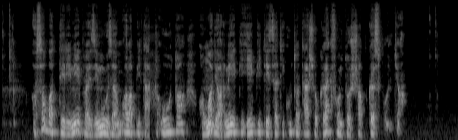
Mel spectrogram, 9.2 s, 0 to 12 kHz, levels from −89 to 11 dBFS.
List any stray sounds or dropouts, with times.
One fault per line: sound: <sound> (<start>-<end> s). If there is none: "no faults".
sound: dropout (3.0-3.1 s)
